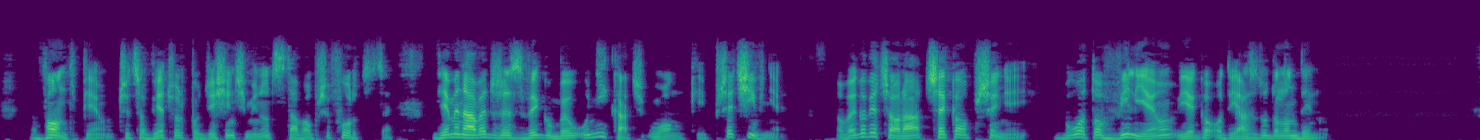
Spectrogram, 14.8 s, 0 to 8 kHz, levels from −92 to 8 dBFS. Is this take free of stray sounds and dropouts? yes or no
yes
